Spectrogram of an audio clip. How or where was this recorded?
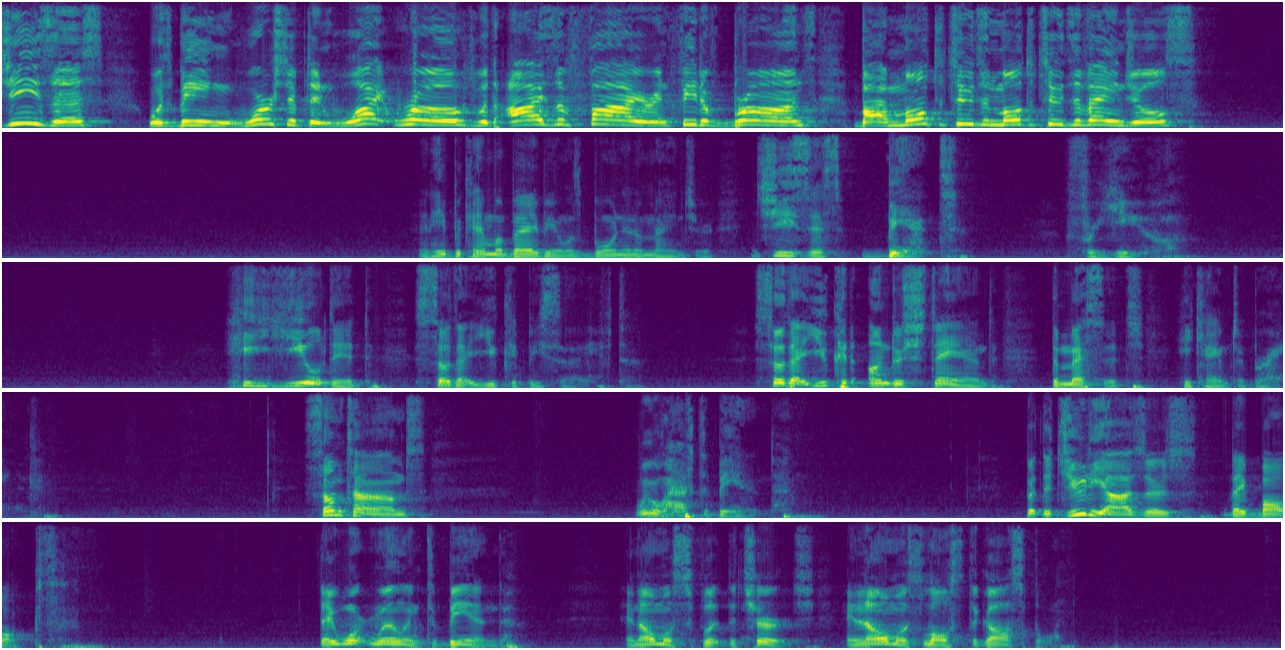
large echoing room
